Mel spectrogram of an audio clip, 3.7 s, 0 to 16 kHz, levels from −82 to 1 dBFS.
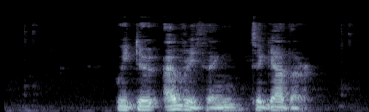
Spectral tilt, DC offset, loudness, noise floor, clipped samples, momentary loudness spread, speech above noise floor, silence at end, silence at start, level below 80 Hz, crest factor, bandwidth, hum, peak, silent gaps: -7.5 dB/octave; under 0.1%; -23 LUFS; -62 dBFS; under 0.1%; 10 LU; 40 dB; 0.6 s; 1.15 s; -44 dBFS; 20 dB; 7.6 kHz; none; -4 dBFS; none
